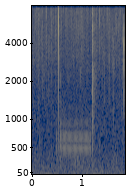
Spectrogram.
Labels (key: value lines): label: biophony, croak
recorder: SoundTrap 500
